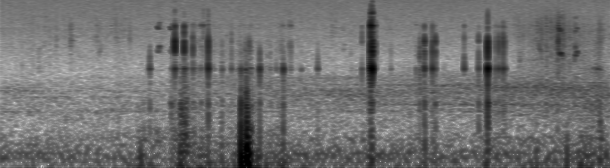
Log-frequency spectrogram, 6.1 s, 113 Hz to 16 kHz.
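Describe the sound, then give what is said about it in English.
Calls of a male crossbill with a left-crossing bill, by a cage near a net: short, sharp, high-pitched notes sounding one at a time at irregular intervals, mixed with soft clicks and rustling over a low background rumble, with no talking. “That bird will be number 664, male with a left crossing bill, and good toops on tape.”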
